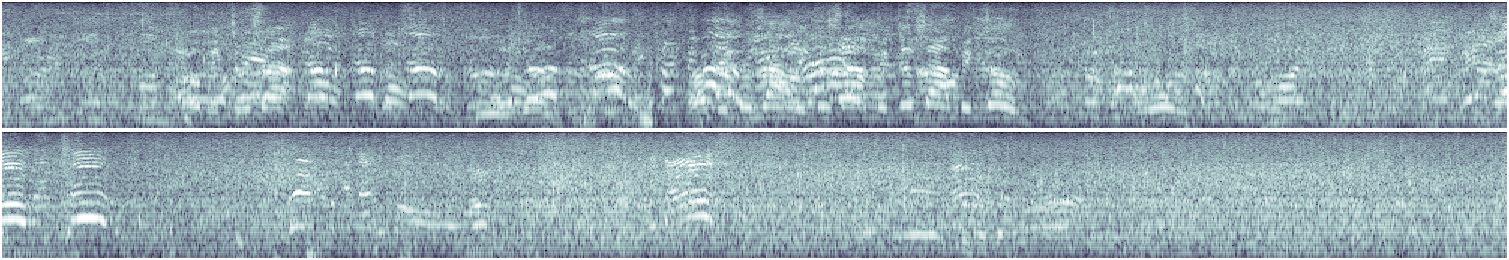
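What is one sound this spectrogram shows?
Young men shout and cheer excitedly nearby.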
